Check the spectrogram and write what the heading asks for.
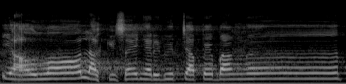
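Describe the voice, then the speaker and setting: A man voicing a devoted middle-aged wife who weeps and frets over her tired husband, in a high plaintive wail. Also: level tone, takes it slowly, fairly bright tone, heavily acted. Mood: tearful pleading. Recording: reverberant hall, faint noise.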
